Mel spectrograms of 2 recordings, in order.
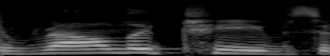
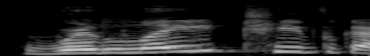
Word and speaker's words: relative: I'm here to visit my relatives 라고 해서 자, 우리 친척이라고 하는 단어도 많이 아시는데 발음도 이것도 잘못하는 경우가 많으시더라고요. relative가 아니고요. 발음할게요. relative. 일강세 relative.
